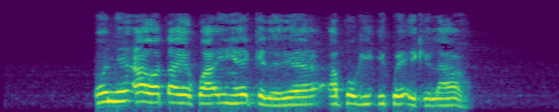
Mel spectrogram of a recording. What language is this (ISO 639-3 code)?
ibo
